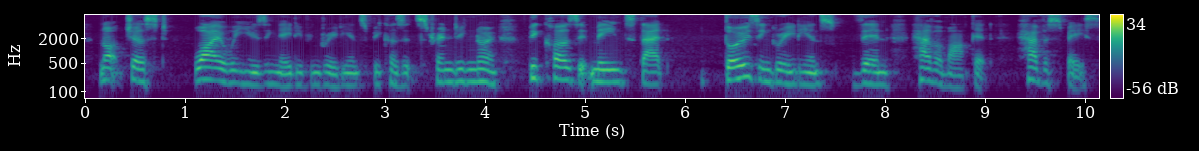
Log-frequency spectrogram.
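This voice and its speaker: On a very clean recording with a silent background, a woman with an Australian accent speaks fairly slowly at a fairly low pitch. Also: ordinary pitch variation. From Australia, Melbourne. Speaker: chef. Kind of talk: casual chat.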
